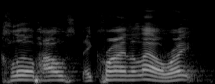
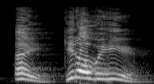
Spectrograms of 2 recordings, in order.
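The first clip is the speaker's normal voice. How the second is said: very loud, high, booming, commanding manly voice; 5 semitones higher, 20 dB louder than usual. Acting out how they spoke to someone, in a loud manly voice. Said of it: "They was speaking loud like that".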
